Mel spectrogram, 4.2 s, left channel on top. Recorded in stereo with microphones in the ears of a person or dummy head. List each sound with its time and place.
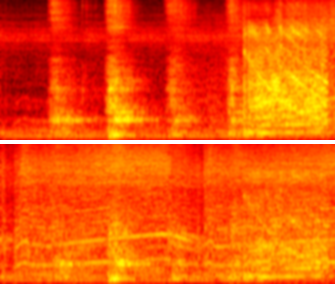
0.6 s sawing: 60° left (ahead or behind), 10 m
3.0 s a zipper: 25° left (ahead or behind), 0.8 m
